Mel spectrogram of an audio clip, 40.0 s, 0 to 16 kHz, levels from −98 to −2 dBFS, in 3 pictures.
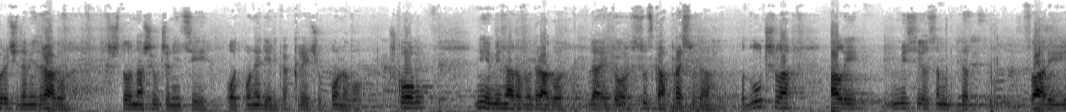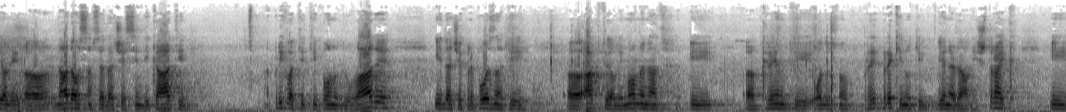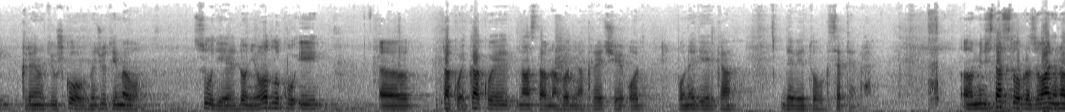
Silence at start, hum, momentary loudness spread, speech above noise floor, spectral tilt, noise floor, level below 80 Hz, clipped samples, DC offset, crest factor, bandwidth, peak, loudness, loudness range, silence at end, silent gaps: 0 s; none; 18 LU; 21 dB; -6.5 dB/octave; -36 dBFS; -36 dBFS; under 0.1%; under 0.1%; 16 dB; 12.5 kHz; 0 dBFS; -15 LUFS; 4 LU; 0 s; none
